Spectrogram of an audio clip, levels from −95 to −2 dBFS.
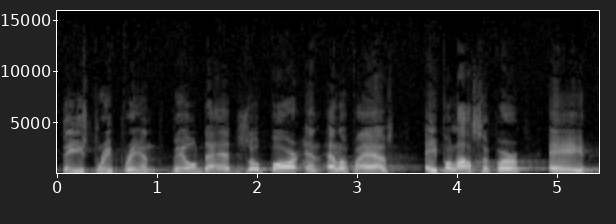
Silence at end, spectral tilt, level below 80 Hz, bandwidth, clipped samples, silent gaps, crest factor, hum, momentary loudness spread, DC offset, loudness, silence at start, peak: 0 s; -5.5 dB/octave; -82 dBFS; 12.5 kHz; under 0.1%; none; 16 dB; none; 10 LU; under 0.1%; -33 LUFS; 0.05 s; -16 dBFS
